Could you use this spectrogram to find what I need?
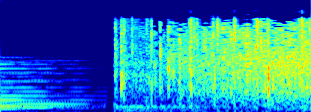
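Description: A violin plays a sustained note that fades away.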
